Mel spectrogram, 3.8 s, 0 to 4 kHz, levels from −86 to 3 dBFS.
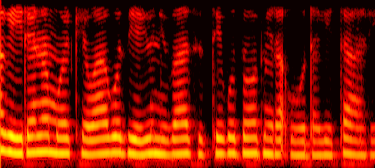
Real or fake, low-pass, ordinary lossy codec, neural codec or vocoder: real; 3.6 kHz; none; none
